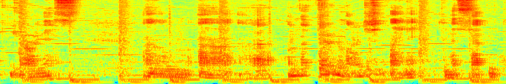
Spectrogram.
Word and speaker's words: Uranus: as you go some people pronounce my name Europeans but it's actually pronounced Uranus largest planet in the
